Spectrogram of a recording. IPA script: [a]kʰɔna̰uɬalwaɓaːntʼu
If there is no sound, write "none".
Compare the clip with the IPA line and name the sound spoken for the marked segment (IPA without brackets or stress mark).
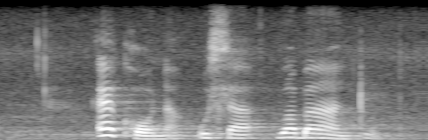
ɛ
